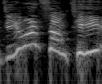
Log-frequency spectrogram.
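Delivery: high laughing offer of tea; laughing quote. Retold or imitated. Host retelling offering tea, laughing. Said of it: "I was like".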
